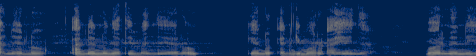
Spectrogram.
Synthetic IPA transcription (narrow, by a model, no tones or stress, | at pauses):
anɛnɔanɛnɔɲat̪ɪmaɲɪɛɾɔ̰ | kendɔʔɛnɡɪmɔɾa̰hɪɲa | mɔrnɛnɪ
